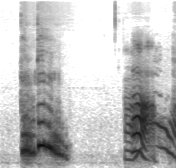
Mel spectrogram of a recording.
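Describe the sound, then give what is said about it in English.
A voice imitates a dodo's pigeon-like call: two loud, throaty, warbling coos separated by a short pause, the second longer with a rising then falling pitch. “And the reason, I did not know this, but apparently the reason why they were also called the dodo was because their call sounded very similar to a pigeon, but it would have been more like.”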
